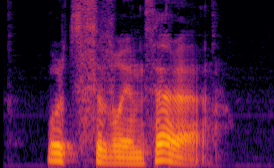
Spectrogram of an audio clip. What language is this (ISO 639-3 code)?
kab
